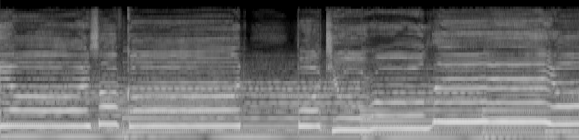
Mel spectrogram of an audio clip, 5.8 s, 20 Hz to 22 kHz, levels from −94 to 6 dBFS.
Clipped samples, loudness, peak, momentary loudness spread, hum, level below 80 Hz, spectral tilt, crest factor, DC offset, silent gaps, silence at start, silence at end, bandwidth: under 0.1%; -15 LUFS; -4 dBFS; 5 LU; none; -62 dBFS; -5.5 dB/octave; 10 dB; under 0.1%; none; 0 s; 0 s; 16.5 kHz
